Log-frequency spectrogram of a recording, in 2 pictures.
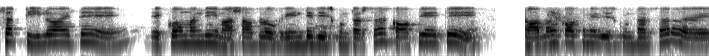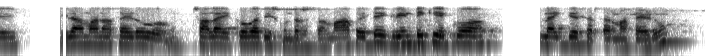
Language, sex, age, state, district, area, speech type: Telugu, male, 18-30, Telangana, Medchal, urban, conversation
